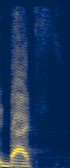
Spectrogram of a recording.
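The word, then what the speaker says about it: debts: से this one डब इट्स नॉट अ ब इधर ब जो है बी जो है वो प्रोनाउंस नहीं होता सो ट्स कहते हैं बी को खा जाइए ट्स कहिए ट्स मतलब होता है ऋण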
